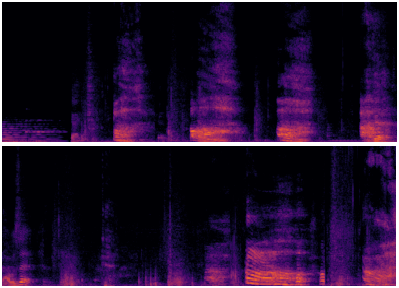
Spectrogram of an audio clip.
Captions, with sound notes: (man grunting) - Good, that was it. Good. (man grunting)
